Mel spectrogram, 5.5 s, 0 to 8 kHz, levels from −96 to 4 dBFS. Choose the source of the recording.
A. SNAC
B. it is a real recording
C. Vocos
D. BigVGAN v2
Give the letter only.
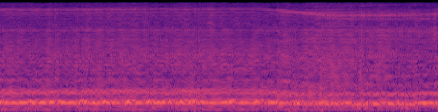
C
